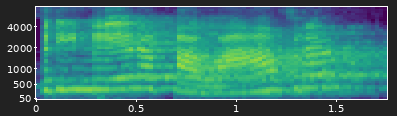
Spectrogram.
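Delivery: ordinary talk, nothing marked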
